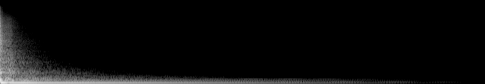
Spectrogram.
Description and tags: SRBD RTOM3 001
Drum kit tom-toms sampled and processed. Source was captured with Electrovice RE-20 through Millennia Media HV-3D preamp and Drawmer compression. These SRBD toms are heavily squashed and mixed with samples to give more harmonic movement to the sound.
tom, sample, drum, kit, toms, drums, real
